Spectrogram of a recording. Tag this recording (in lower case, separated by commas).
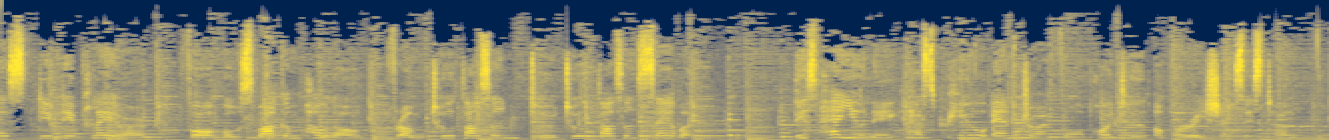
background music, music, speech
